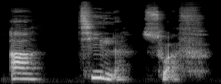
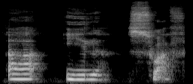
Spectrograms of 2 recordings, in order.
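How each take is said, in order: First: A t sound links the two vowels. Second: The two vowels meet with no sound between. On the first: The speaker calls it right. "we add a T in the middle" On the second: The speaker calls it wrong. "It just doesn't sound good"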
